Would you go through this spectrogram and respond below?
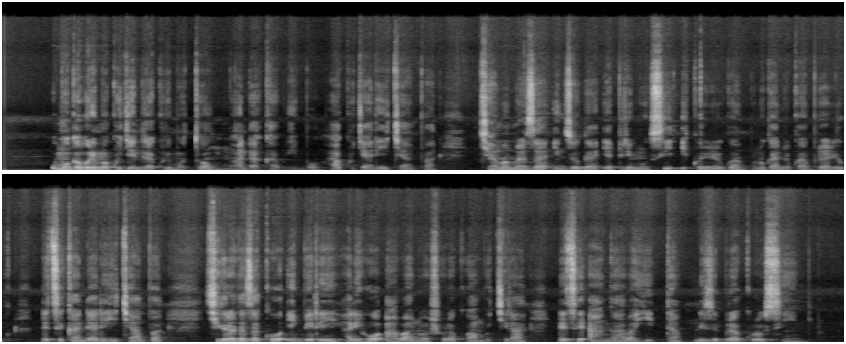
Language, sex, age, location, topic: Kinyarwanda, male, 18-24, Nyagatare, finance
